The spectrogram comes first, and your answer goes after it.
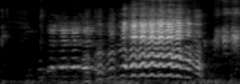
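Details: Goat on a village farm, pestered by mosquitoes and flies, giving a long quavering bleat that swells in the middle and falls away at the end, while a woman asks in Bengali what is biting it.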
